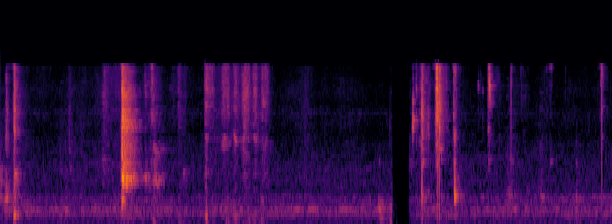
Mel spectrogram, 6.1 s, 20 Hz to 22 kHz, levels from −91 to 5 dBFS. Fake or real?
real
